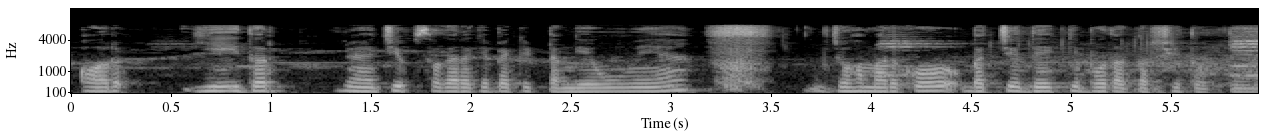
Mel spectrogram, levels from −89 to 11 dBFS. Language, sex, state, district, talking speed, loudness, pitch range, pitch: Hindi, female, Haryana, Rohtak, 200 wpm, -20 LUFS, 160-185 Hz, 165 Hz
